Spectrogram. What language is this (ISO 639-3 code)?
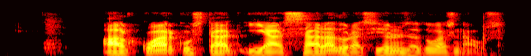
cat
